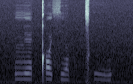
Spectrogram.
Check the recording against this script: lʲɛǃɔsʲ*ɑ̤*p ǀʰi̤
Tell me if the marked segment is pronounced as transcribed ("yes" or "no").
yes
